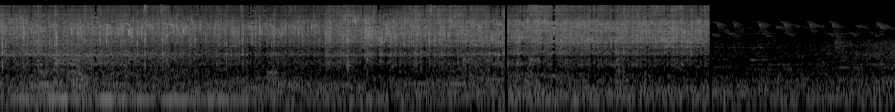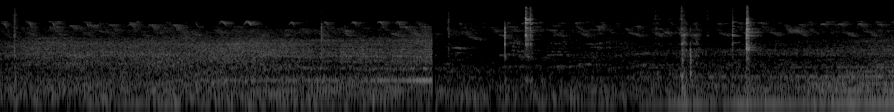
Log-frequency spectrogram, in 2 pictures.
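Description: Fish and banana flower sizzling in a steel pot while metal tongs stir and turn them: a loud, steady hiss that cuts off abruptly about ten seconds in. Quieter handling noise follows, with a few sharp clicks near the end.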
